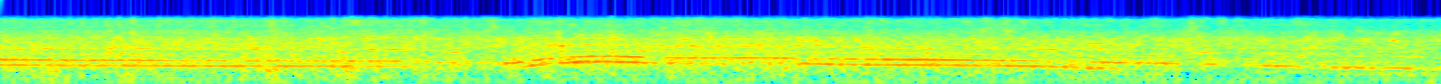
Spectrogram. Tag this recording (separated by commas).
Bus, Vehicle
